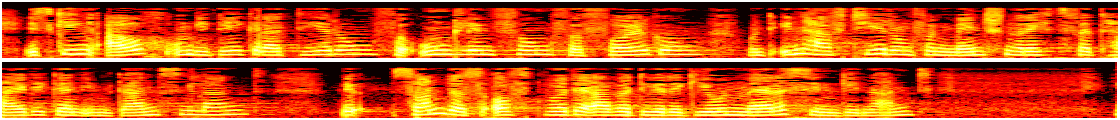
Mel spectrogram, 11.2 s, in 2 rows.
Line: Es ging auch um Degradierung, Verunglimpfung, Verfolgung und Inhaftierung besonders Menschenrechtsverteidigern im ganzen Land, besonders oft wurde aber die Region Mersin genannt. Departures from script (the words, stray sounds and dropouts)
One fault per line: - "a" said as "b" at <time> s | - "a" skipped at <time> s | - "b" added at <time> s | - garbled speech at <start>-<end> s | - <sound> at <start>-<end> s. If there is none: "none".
- "die" added at 0.9 s
- "besonders" said as "von" at 4.6 s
